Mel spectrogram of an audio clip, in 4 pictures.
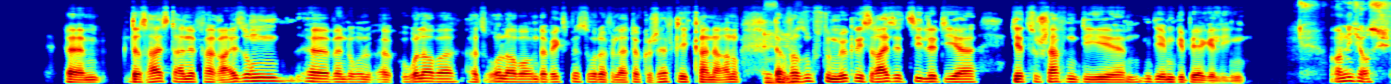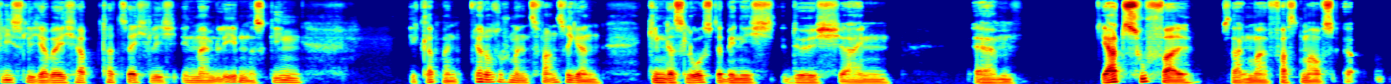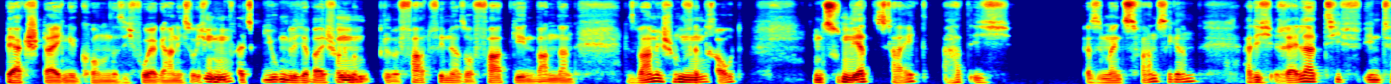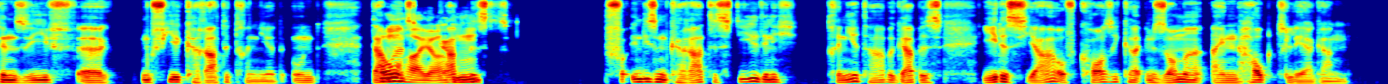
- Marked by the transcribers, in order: unintelligible speech
- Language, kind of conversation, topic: German, podcast, Welcher Ort hat dir innere Ruhe geschenkt?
